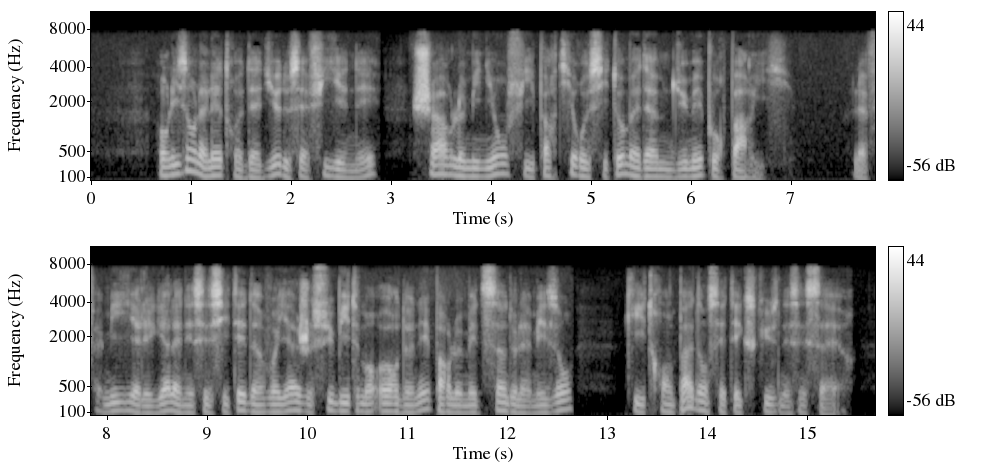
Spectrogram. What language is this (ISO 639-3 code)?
fra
